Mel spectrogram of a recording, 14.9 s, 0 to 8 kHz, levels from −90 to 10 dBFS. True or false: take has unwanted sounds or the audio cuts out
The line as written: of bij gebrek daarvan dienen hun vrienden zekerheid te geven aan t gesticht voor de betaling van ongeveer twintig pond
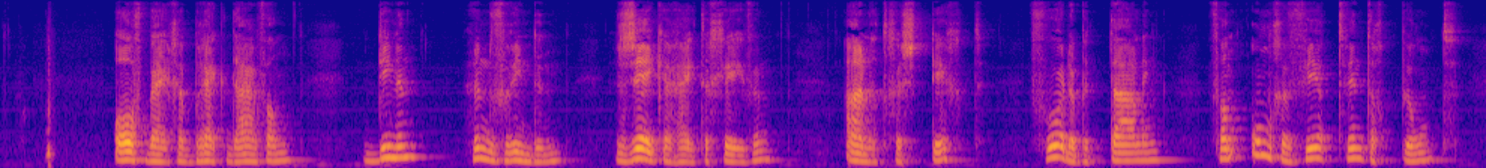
true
